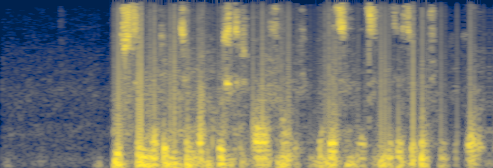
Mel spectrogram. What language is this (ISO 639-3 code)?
ben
